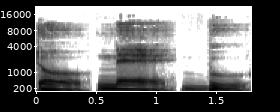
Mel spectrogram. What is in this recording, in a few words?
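"tonebu", concatenated syllables; Affixing experiment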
